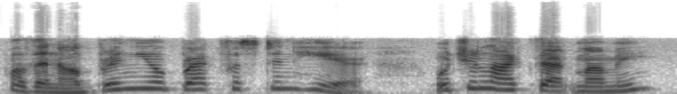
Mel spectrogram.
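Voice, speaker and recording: A man reading an audiobook, voicing a curious little peasant girl in a much higher voice. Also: sing-song, normal speed, no room sound. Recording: dull lo-fi audiobook recording.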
